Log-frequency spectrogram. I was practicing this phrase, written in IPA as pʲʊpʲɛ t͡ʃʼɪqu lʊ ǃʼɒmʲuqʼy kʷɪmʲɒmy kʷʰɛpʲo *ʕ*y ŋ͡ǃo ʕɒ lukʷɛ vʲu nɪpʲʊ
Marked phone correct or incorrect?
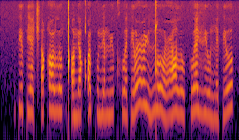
correct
